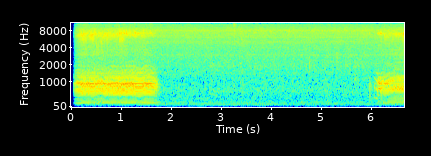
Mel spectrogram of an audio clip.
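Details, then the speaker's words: Sleeping dog, Chica, snoring loudly: a loud, buzzing, vibrating breath, a quiet pause, then another buzzing breath; snoring. "Cheeky Chi. Chi-Chi, you snoring? Not getting up?"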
